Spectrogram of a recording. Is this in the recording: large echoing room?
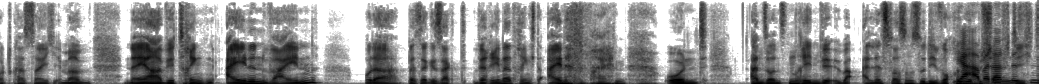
no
